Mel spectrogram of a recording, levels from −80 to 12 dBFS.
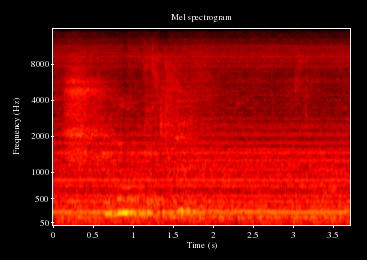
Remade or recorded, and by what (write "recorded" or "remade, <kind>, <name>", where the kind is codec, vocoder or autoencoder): remade, vocoder, BigVGAN v2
